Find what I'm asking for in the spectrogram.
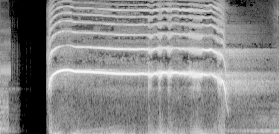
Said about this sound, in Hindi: अचानक वो चिल्ला उठी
